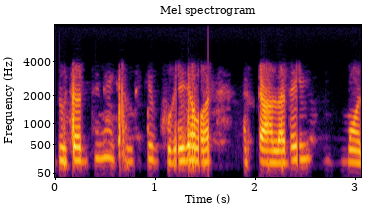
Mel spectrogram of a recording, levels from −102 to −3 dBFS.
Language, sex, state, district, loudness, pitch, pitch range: Bengali, female, West Bengal, Kolkata, -19 LUFS, 220 Hz, 205-245 Hz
